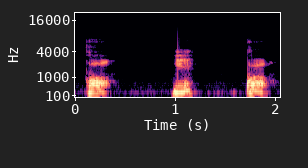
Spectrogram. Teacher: Huruf qaf bunyinya keluar dari pangkal lidah, dekat dengan kerongkongan yang dihimpit ke langit-langit mulut bagian belakang. Jadi qaf, ya, ko, ya, ko, bagian belakang, ya, ko.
